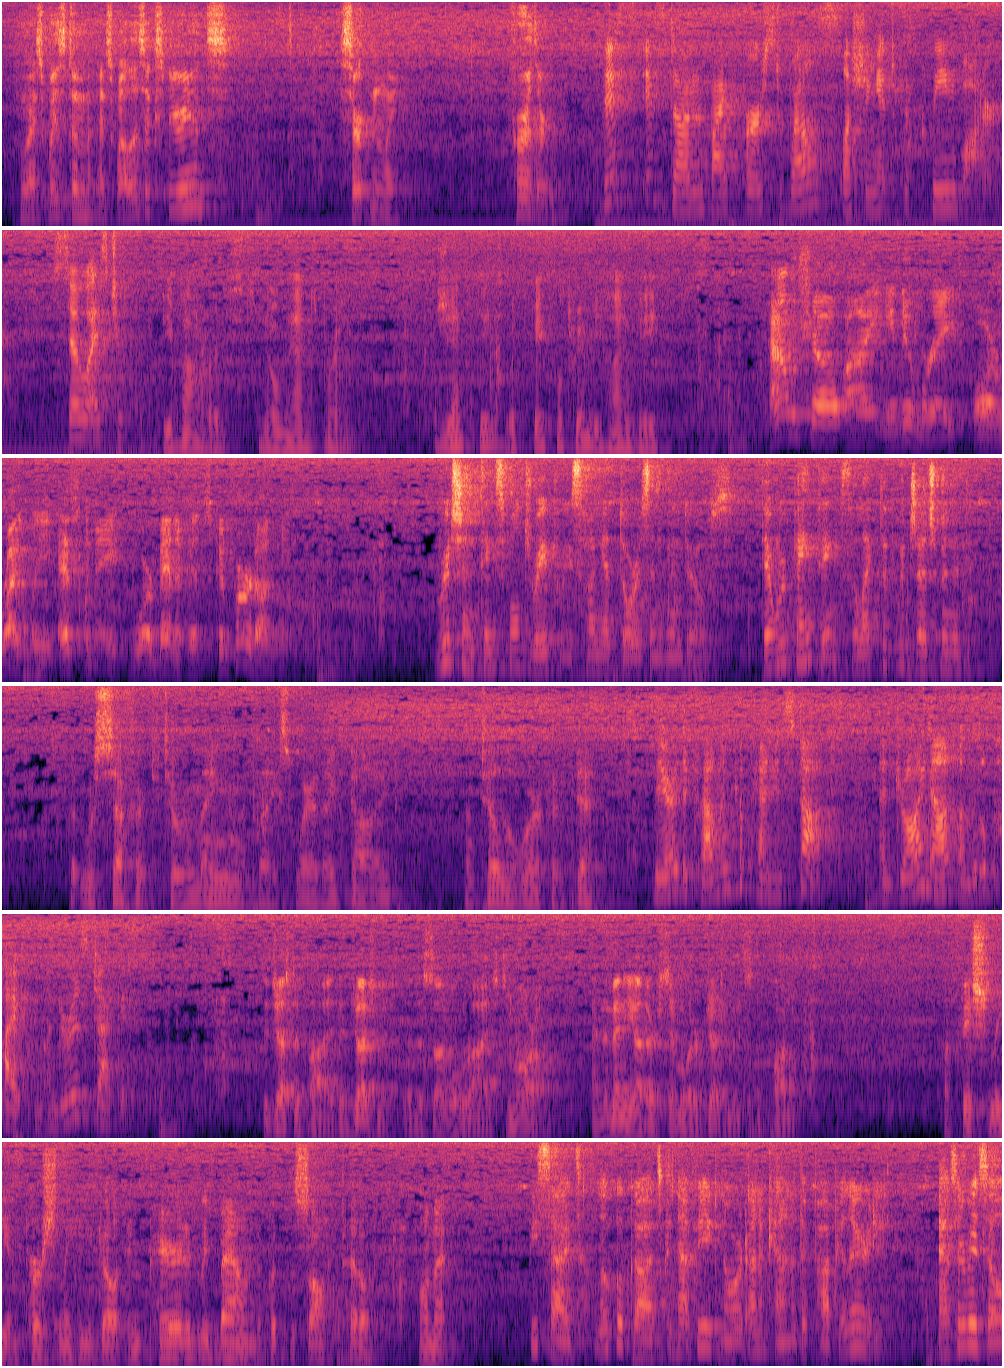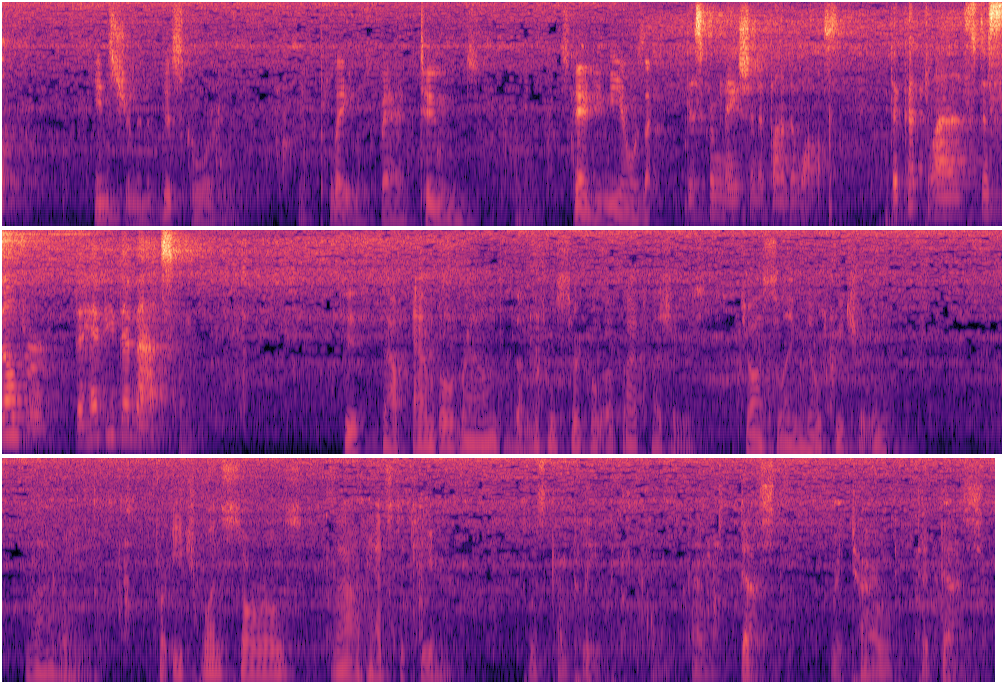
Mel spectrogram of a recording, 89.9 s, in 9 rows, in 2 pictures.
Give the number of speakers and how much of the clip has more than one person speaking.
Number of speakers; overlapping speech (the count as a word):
ten, no overlap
